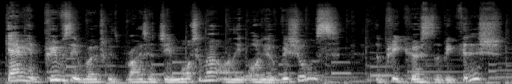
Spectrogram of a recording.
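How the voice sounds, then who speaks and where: A man's voice: mid-range voice, very animated, fast. Male podcast co-host over music. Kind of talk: reading notes, then casual review chat.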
